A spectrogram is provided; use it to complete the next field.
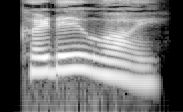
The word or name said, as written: ಕೊಡುವಾಯಿ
